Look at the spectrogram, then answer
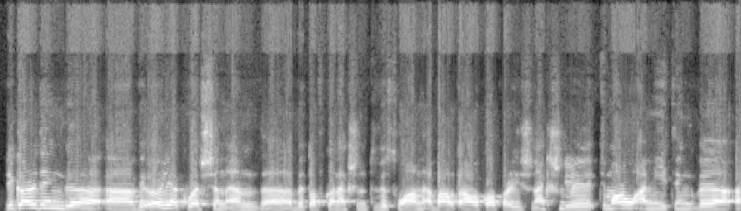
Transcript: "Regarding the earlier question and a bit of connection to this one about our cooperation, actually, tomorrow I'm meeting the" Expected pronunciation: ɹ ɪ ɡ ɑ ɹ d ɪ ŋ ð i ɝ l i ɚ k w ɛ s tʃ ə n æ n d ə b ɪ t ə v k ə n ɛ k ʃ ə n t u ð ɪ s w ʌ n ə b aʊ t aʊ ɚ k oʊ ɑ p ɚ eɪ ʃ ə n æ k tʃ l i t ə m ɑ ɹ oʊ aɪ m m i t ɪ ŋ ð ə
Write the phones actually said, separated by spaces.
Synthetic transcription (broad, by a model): ɹ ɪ ɡ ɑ ɹ d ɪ ŋ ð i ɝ l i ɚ k w ɛ s tʃ ə n æ n d ə b ɪ t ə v k ə n ɛ k ʃ ə n t u ð ɪ s w ʌ n ə b aʊ t aʊ ɚ k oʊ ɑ p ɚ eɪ ʃ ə n æ k tʃ l i t ə m ɑ ɹ oʊ aɪ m m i t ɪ ŋ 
